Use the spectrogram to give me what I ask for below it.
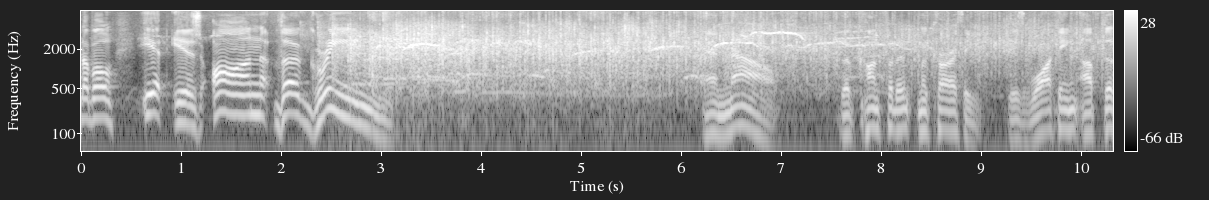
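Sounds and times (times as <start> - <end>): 
speech: 0.0 - 3.2, 6.3 - 7.0, 7.6 - 10.3
golf crowd roaring and applauding on the fairway: 2.4 - 10.3.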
